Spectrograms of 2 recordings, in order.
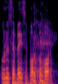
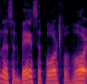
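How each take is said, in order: First: It is spoken very fast, like rapid fire. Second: It is spoken slowly in a relaxed way. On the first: This is how a Puerto Rican speaker would say it. "Puerto Ricans say the same thing, ... it is just like rapid fire" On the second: This is how a Mexican speaker would say it. "like a Mexican will go, ... It's very relaxed"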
